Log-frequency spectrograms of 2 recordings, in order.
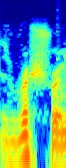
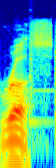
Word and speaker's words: Rushroom: turns out being mispronouncing it's rushroom not rust I thought it was rust but yeah it's interesting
